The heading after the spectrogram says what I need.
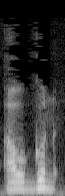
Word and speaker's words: अवगुण: हैं आप मेरी बात, इसलिए मैंने बोलना अवगुण, ना ये ना है और ये णा की साउंड आनी चाहिए, अवगुण, गुण है ना, ये अवगुण, इसलिए मैंने इसको भी ज्यादा स्ट्रेस दिया था।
